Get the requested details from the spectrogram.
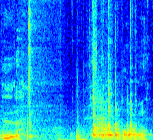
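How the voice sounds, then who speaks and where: A man's voice: slow pace, background noise. A man hosting a car-repair video, chatting and joking as he works in a workshop. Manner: chatty, jokey, thinking aloud. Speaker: channel host. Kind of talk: casual workshop chat. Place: garage workshop.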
